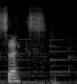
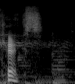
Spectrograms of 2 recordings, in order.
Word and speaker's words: CEX: That's pronounced sex. – Yeah, all right, well, that's how you spell it.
